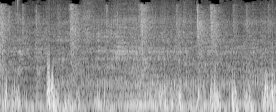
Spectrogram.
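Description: Zipline trolley rolling along its overhead steel cable: a steady rumble with a rapid clatter of small ticks.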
